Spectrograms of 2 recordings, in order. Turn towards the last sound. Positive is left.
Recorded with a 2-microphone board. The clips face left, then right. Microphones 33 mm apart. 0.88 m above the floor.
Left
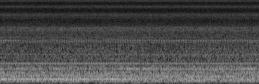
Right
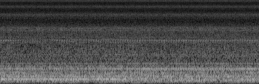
No sound to turn to.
